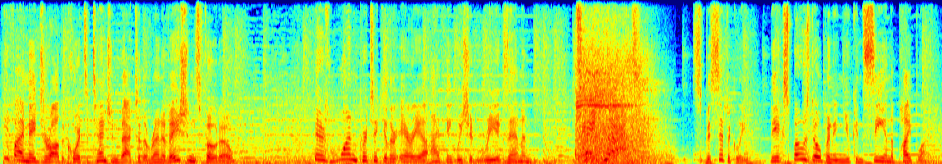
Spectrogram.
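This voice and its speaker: A woman's voice: medium pitch, big pitch swings, a little fast, music in the background, close to an everyday voice. A woman voicing a sly, sarcastic male fox defense lawyer arguing in court.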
